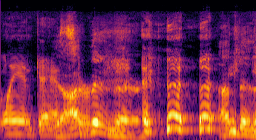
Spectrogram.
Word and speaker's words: Lancaster: I learned how to say it the right Yeah, way when I what was moved there. It's Lancaster. Lancaster, not Lancaster.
